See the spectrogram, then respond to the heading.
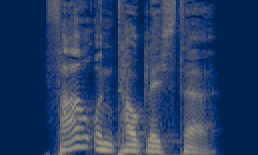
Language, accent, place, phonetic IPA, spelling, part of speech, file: German, Germany, Berlin, [ˈfaːɐ̯ʔʊnˌtaʊ̯klɪçstə], fahruntauglichste, adjective, De-fahruntauglichste.ogg
- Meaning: inflection of fahruntauglich: 1. strong/mixed nominative/accusative feminine singular superlative degree 2. strong nominative/accusative plural superlative degree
